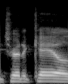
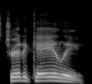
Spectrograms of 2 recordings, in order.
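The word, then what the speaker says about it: triticale: right no no fine the farmer gets on me when I say TR kale the first two years and said Austin it's TR kayy and I take the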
